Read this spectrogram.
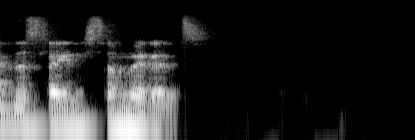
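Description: A man speaks briefly through a microphone on an online call.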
